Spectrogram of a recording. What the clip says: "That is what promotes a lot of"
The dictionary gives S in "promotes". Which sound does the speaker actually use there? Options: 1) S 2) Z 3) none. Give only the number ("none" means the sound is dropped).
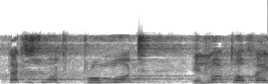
3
